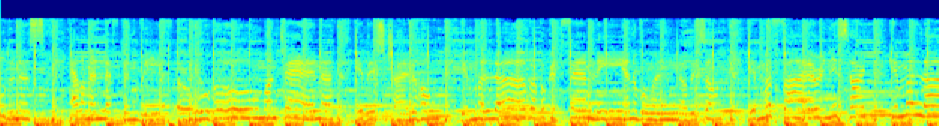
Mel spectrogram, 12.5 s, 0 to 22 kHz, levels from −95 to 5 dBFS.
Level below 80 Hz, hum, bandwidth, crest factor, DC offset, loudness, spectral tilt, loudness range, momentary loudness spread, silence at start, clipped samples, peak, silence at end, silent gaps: -22 dBFS; none; 12 kHz; 12 dB; under 0.1%; -18 LUFS; -5.5 dB/octave; 1 LU; 3 LU; 0 s; under 0.1%; -6 dBFS; 0 s; none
